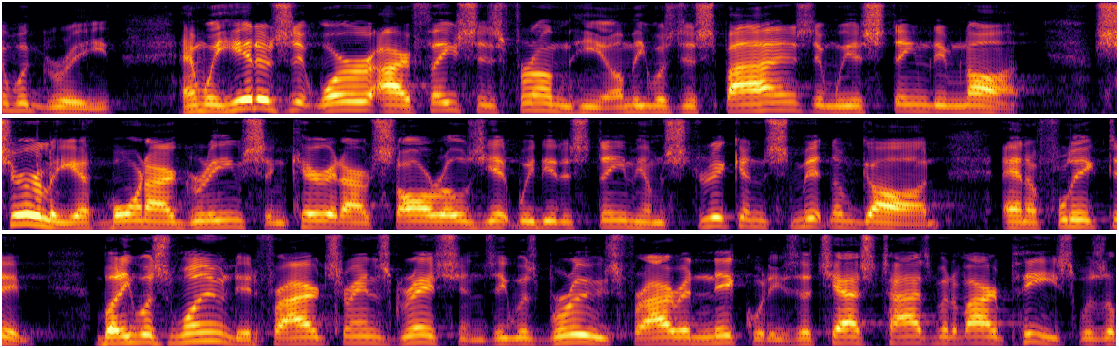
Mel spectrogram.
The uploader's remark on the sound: A sermon preached On The 62nd Annual Homecoming Sunday Morning February 19, 2023.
